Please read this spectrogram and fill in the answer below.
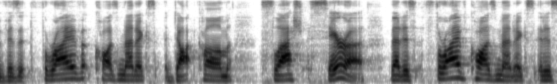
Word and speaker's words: Causemetics: By the way, the keyword in Thrive Cosmetics is cause, because they are on a mission to help people.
